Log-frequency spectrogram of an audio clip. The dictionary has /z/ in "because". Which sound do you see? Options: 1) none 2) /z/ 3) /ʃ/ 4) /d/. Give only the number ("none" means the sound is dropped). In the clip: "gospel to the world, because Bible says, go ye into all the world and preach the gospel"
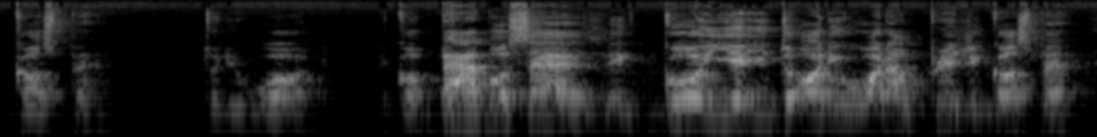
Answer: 1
